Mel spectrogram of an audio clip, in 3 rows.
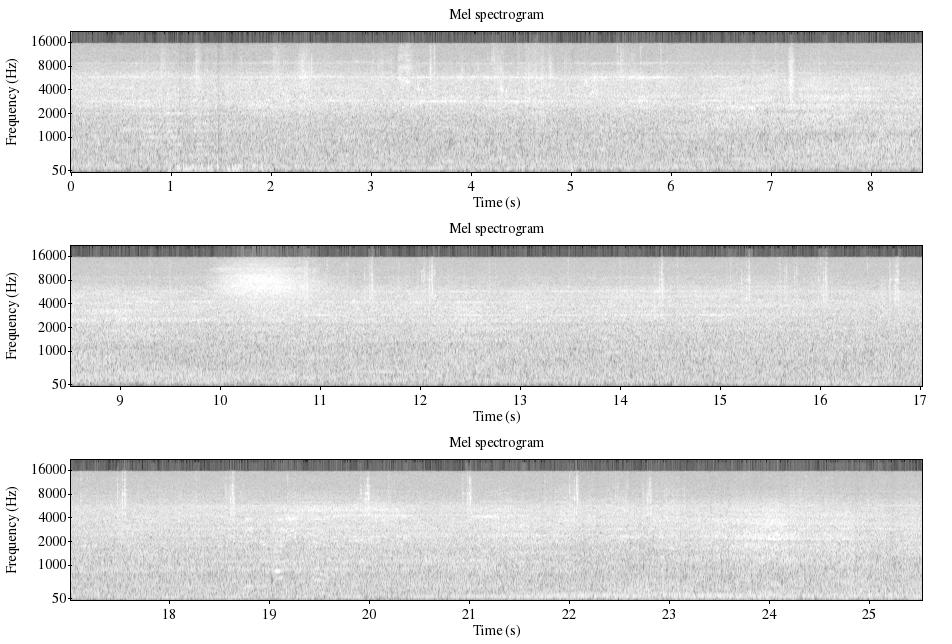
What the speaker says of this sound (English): It is flight 137 coming in from Dublin on the A330-300.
